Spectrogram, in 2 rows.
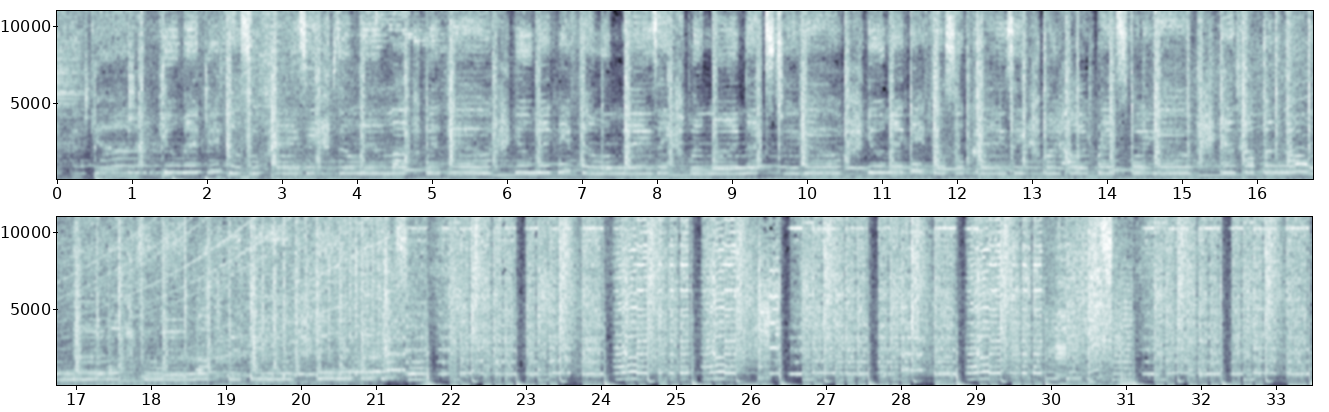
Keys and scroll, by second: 0.2 2, 2.9 0, 2.9 Return, 4.8 2, 4.9 F4, 6.1 F4, 6.4 2, 6.7 F3, 8.0 F3, 8.5 F4, 9.4 F4, 9.7 2, 10.3 F4, 10.3 2, 11.3 F4, 11.8 F4, 15.5 e, 19.0 F4, 22.0-22.8 typing.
